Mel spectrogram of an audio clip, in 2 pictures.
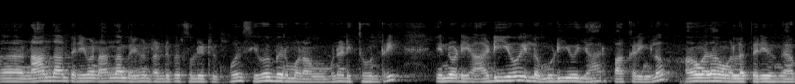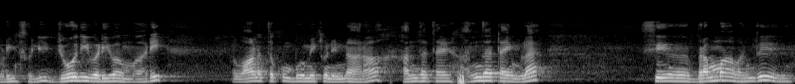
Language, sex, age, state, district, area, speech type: Tamil, male, 18-30, Tamil Nadu, Tiruvannamalai, urban, spontaneous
